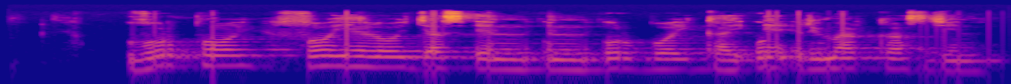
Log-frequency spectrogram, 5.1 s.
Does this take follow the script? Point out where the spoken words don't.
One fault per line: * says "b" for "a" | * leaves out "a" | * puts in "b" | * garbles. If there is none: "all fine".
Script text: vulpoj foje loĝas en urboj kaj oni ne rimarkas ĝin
* puts in "en"
* leaves out "oni"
